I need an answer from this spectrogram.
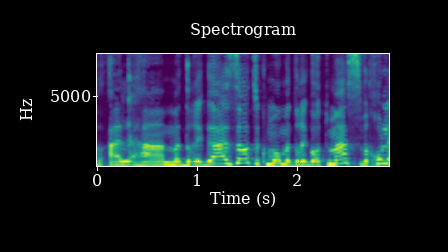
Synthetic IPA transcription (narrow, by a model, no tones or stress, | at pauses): alhamadʁe̞ɡaːzo̞t̪zekmo̞madʁeɡo̞tmasveχule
